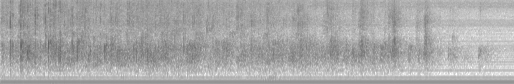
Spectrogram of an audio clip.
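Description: An audience breaks into steady, dense applause, many hands clapping together in a sustained wash for several seconds, with a low constant hum running underneath.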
